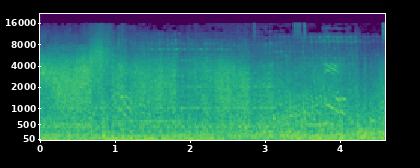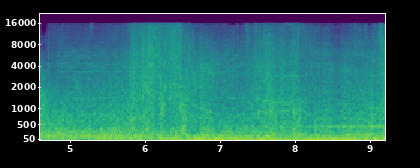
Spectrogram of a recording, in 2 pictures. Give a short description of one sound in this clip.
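A giant machine rumbles and stomps heavily.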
